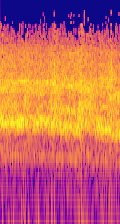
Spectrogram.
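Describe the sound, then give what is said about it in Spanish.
Olimpia football fans in the north stand of a stadium roar as one, a steady, dense wall of crowd voices that holds at an even loudness the whole time. “Público de Olimpia, sector norte.”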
